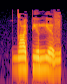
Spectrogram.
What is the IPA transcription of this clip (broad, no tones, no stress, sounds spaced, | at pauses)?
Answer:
dˤ ə e̯ pʲ ə mʲ ɜ v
